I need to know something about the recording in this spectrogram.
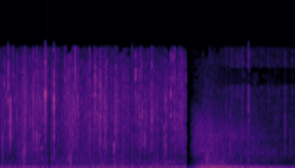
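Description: A wood fire crackles close by.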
